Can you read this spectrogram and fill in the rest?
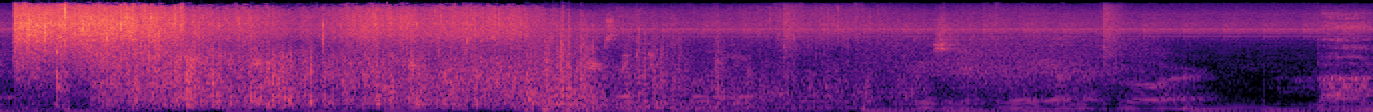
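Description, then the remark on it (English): Garbage cans being moved around make a steady, loud rumbling and scraping clatter for several seconds, while people talk over the noise in the second half. “I hear the garbage cans being moved around.”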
